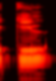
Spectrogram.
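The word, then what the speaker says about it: kill: एल वल के I double L क्या पढ़ेंगे किल आई एन के क्या पढ़ेंगे इंक के आई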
